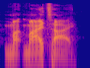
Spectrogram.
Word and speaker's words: Muay Thai: Am I saying that right? Muay Thai. There we go.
